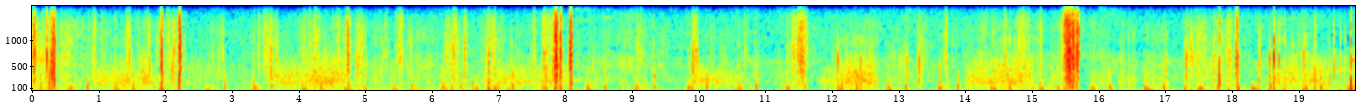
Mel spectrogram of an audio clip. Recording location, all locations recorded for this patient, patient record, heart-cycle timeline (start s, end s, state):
mitral valve (MV)
aortic valve (AV)+pulmonary valve (PV)+tricuspid valve (TV)+mitral valve (MV)
#Age: Child
#Sex: Male
#Height: 129.0 cm
#Weight: 23.5 kg
#Pregnancy status: False
#Murmur: Absent
#Murmur locations: nan
#Most audible location: nan
#Systolic murmur timing: nan
#Systolic murmur shape: nan
#Systolic murmur grading: nan
#Systolic murmur pitch: nan
#Systolic murmur quality: nan
#Diastolic murmur timing: nan
#Diastolic murmur shape: nan
#Diastolic murmur grading: nan
#Diastolic murmur pitch: nan
#Diastolic murmur quality: nan
#Outcome: Abnormal
#Campaign: 2015 screening campaign
0.00	8.00	unannotated
8.00	8.30	diastole
8.30	8.44	S1
8.44	8.58	systole
8.58	8.66	S2
8.66	9.02	diastole
9.02	9.14	S1
9.14	9.32	systole
9.32	9.40	S2
9.40	9.82	diastole
9.82	9.96	S1
9.96	10.08	systole
10.08	10.20	S2
10.20	10.54	diastole
10.54	10.70	S1
10.70	10.82	systole
10.82	10.92	S2
10.92	11.28	diastole
11.28	11.42	S1
11.42	11.54	systole
11.54	11.64	S2
11.64	12.06	diastole
12.06	12.20	S1
12.20	12.34	systole
12.34	12.50	S2
12.50	12.82	diastole
12.82	12.94	S1
12.94	13.08	systole
13.08	13.18	S2
13.18	13.58	diastole
13.58	13.70	S1
13.70	13.84	systole
13.84	13.96	S2
13.96	14.36	diastole
14.36	14.52	S1
14.52	14.64	systole
14.64	14.78	S2
14.78	15.10	diastole
15.10	19.86	unannotated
